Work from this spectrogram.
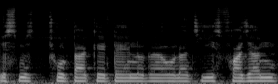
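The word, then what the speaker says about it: Fajans: फायान rule या फाजान rule, जो भी फायान या फाजान रूल, जो भी आप कुछ भी बोलने वाले सबका अलग अलग प्रोनाउंसिएशन करते हैं, तो जनरली मैं फाजान रूल से इसको प्रोनाउंसिएशन करता हूँ।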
